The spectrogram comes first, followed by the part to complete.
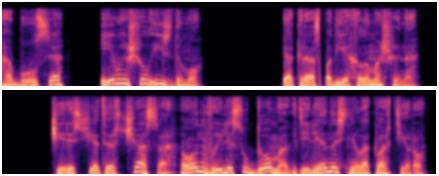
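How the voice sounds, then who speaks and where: A man reading a novel aloud as an audiobook narrator, in a steady storytelling manner. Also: mid-range voice, no echo, clean studio sound.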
